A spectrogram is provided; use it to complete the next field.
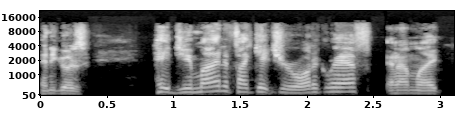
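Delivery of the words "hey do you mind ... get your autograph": put-on polite young fan.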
